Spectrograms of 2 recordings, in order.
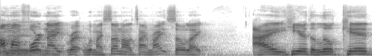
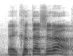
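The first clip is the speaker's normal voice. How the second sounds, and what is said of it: Deliberately deep voice. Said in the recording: “deep voice”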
